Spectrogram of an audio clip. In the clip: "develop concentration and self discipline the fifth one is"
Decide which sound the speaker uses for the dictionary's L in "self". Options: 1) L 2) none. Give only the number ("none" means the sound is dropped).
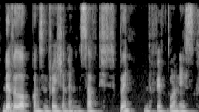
1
